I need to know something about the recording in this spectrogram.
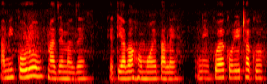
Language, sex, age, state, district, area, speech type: Assamese, female, 30-45, Assam, Golaghat, urban, spontaneous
